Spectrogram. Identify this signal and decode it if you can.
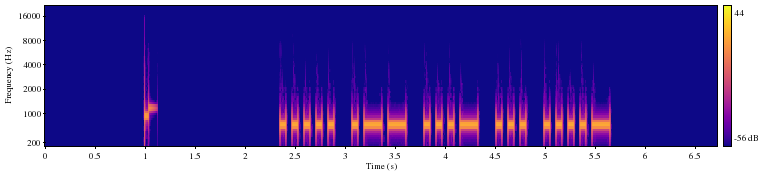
Morse code, heard as a keyed tone, about 20 wpm, 700 Hz. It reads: 5WVS4
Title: Five Challenging Letter-Number Combinations 20wpm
